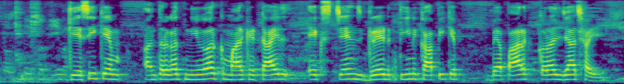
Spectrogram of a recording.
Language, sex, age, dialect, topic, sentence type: Magahi, male, 18-24, Western, agriculture, statement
